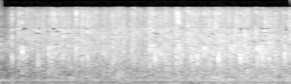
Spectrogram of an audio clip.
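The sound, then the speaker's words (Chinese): An audience applauds at a crosstalk comedy show. Many hands clap in a dense, even patter at moderate volume, continuing without pause. “感谢朋友们的掌声。”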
